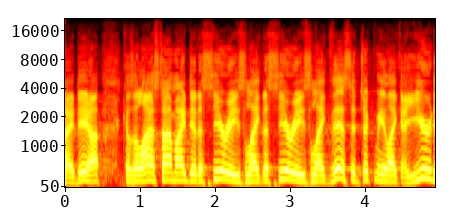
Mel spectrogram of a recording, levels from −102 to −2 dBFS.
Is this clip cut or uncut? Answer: cut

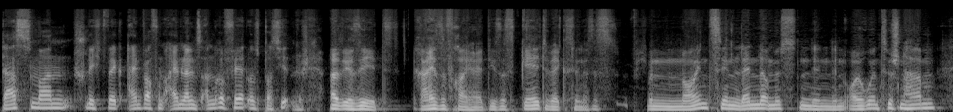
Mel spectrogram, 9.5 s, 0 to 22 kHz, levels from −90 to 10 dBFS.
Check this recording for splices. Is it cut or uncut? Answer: cut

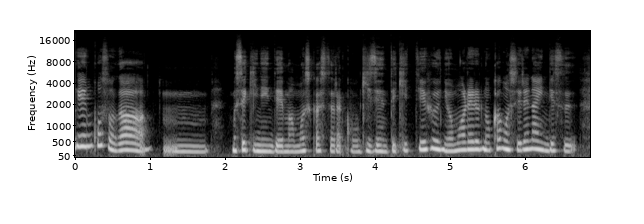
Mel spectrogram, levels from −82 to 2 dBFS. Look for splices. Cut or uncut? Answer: cut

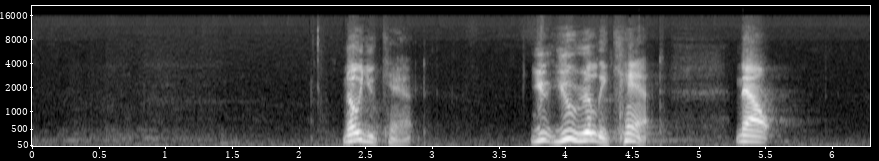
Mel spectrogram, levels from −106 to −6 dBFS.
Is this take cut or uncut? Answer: cut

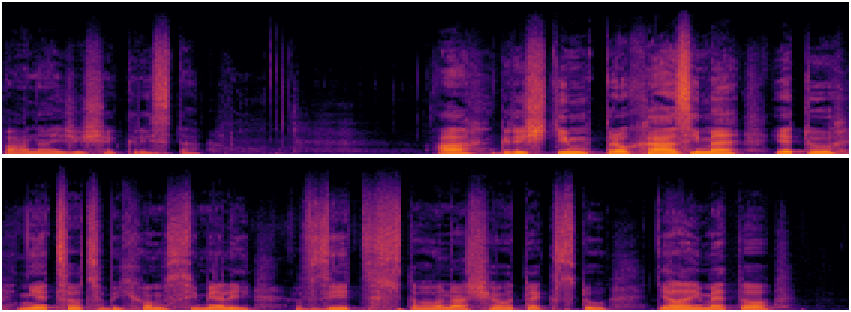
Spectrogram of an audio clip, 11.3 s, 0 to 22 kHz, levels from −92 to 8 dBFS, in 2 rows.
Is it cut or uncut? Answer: uncut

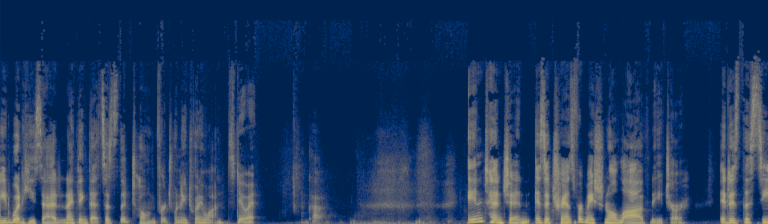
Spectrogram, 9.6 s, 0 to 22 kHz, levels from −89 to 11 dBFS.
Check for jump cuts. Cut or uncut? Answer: uncut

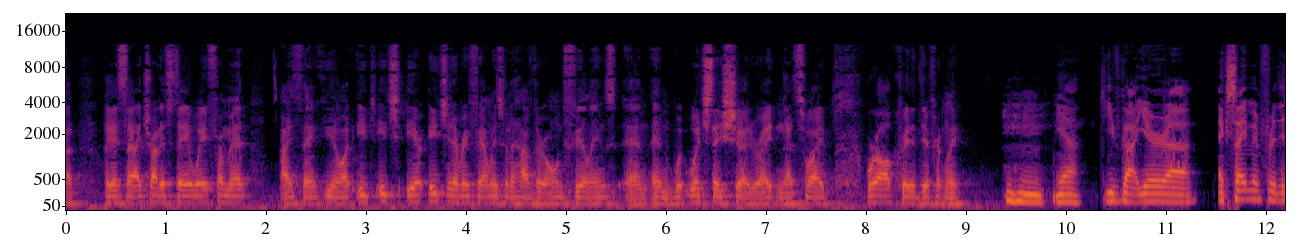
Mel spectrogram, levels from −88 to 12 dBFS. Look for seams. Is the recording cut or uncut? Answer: uncut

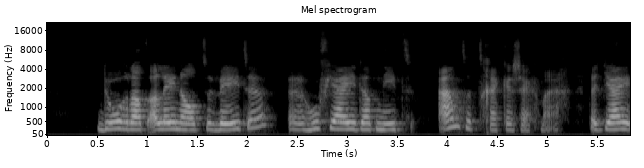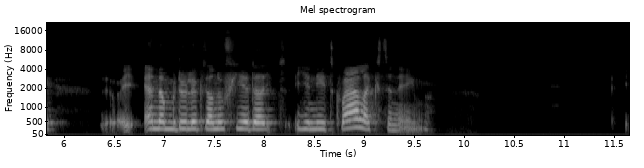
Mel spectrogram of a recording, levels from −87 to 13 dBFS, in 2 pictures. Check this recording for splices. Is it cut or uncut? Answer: cut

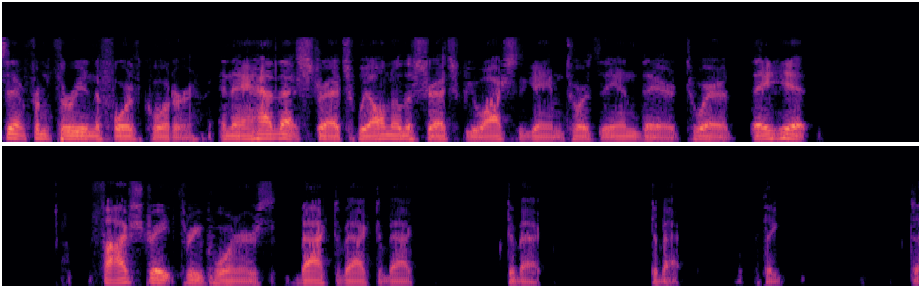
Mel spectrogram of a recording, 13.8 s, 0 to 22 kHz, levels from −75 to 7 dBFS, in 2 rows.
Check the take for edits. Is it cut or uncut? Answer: uncut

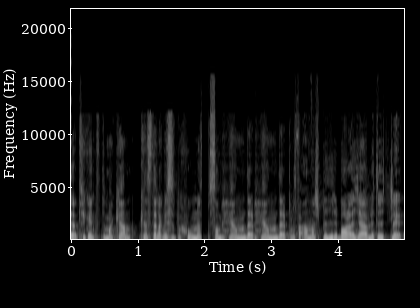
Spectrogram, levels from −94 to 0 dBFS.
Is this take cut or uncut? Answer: cut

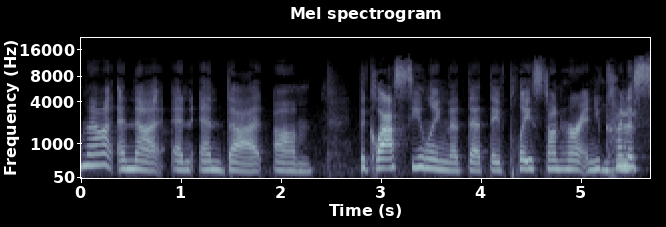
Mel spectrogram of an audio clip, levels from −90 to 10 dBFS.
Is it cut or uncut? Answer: uncut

